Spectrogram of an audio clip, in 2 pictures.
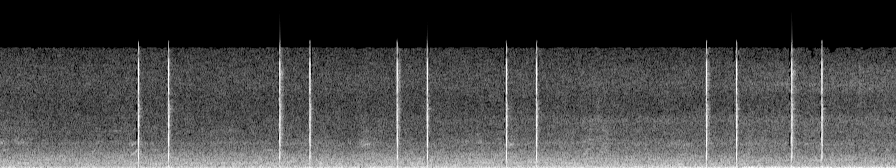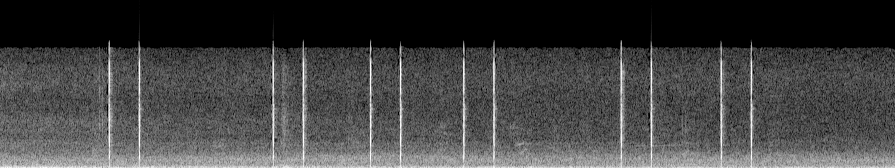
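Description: Short, crisp clicks sound again and again as puzzle pieces turn.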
